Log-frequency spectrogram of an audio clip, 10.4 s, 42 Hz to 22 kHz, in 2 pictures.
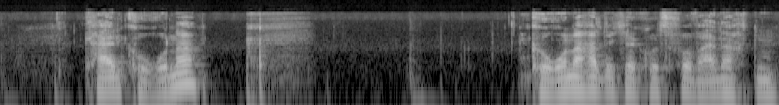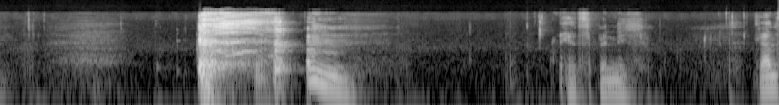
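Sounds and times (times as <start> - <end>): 
speech: 0.6 - 1.4, 3.6 - 5.3, 7.2 - 7.6, 9.0 - 9.6
harsh coughs: 6.5 - 7.6.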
